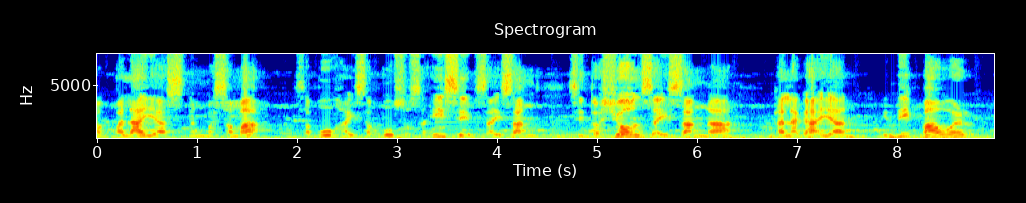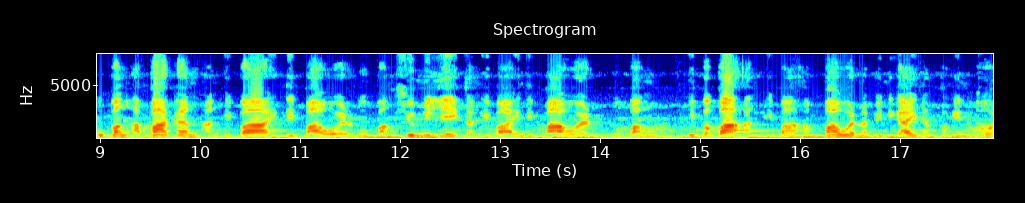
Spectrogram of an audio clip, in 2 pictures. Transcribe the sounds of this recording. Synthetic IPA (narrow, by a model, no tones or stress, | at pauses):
mɐɡ̚pɐlaːjasnɐŋmɐsɐmaʔ | sɐbuːhajsɐpuːso̞sɐʔiːsɪp̚sɐʔɪsaŋ | sɪt̪wɐsjonsɐʔɪsaŋa | kɐlɐɡaːjan | hɪnd̪ɪpawɛɾ | ʔuːpaŋʔɐpaːkanɐŋɪbahɪnd̪ɪpawɛɹʔuːpaŋhjumɪljejt̪ɐŋɪbahɪnd̪ipawɛɾʔuːpaŋʔɪbabaʔɐŋɪbaʔɐŋpaːwɛɾnɐbɪnɪɡajnɐŋpɐŋɪnoʔo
